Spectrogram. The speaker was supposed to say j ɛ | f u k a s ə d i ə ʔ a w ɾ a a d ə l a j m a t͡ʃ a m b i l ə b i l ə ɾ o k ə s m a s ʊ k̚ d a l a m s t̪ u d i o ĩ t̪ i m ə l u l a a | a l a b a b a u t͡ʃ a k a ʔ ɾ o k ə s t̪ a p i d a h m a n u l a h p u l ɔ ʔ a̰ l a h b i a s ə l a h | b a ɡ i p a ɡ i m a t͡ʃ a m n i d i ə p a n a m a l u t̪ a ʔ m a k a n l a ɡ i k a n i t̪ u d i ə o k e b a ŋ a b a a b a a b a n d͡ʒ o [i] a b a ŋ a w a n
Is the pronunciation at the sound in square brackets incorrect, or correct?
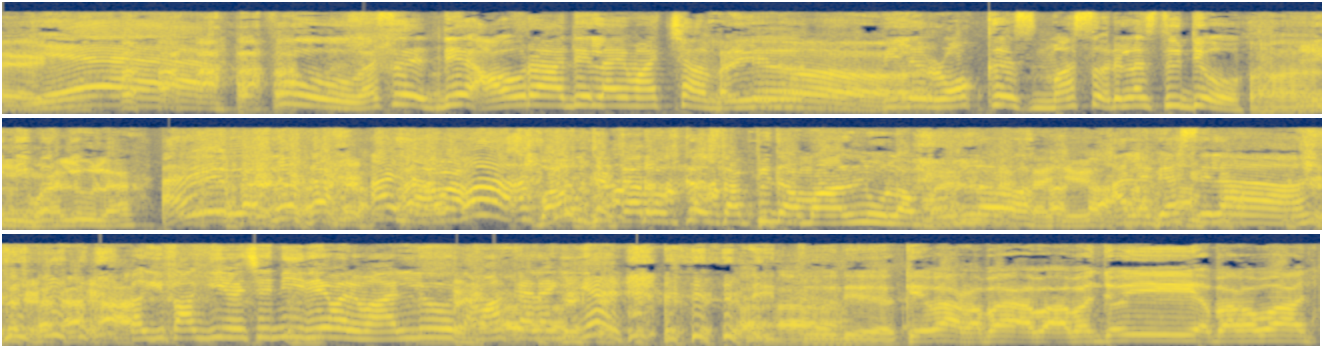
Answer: correct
